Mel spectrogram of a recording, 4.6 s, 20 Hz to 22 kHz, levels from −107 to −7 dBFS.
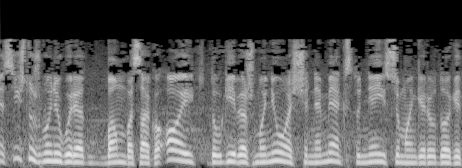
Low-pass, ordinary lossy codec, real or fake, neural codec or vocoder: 9.9 kHz; MP3, 32 kbps; real; none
